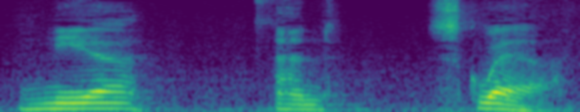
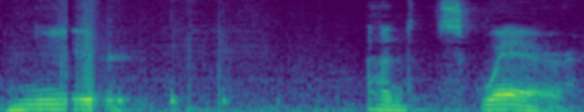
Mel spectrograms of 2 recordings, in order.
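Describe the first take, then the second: First: The vowels end without any r sound. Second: The vowels end with an audible r sound. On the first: "they're only the non-rhotic vowels" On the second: "in American you'd have you'd have near and square, like that"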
